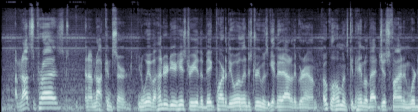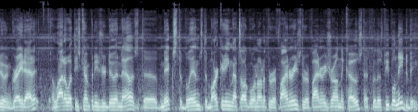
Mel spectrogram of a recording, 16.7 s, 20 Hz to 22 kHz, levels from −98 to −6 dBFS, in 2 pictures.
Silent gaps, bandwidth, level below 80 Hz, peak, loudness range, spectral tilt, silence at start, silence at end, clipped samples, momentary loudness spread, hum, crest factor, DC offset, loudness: none; 18.5 kHz; -56 dBFS; -6 dBFS; 1 LU; -5 dB/octave; 0 s; 0 s; under 0.1%; 4 LU; none; 12 dB; under 0.1%; -20 LUFS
